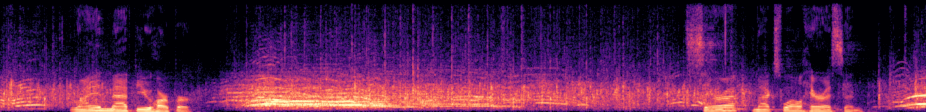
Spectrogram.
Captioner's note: applause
